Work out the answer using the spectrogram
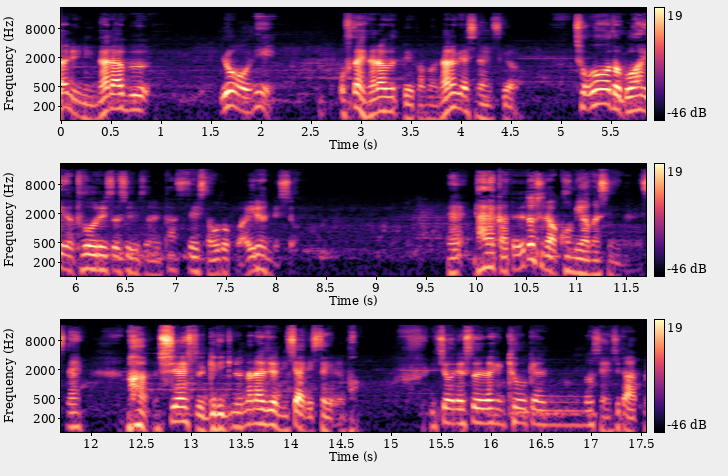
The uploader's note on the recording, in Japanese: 10/4寝台特急サンライズ乗車前の大阪駅で収録。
